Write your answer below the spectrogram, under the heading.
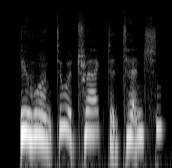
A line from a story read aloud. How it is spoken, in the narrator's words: Aleandra said hoarsely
